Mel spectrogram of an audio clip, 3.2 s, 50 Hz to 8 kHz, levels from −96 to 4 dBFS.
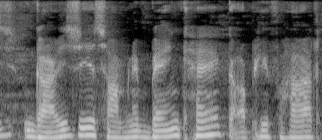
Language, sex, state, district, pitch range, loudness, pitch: Hindi, male, Bihar, Sitamarhi, 115-150 Hz, -21 LUFS, 125 Hz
